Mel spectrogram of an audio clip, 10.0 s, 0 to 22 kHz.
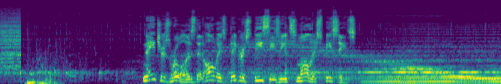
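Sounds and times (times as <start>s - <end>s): deep boom with watery rush: 0.4s - 2.1s.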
